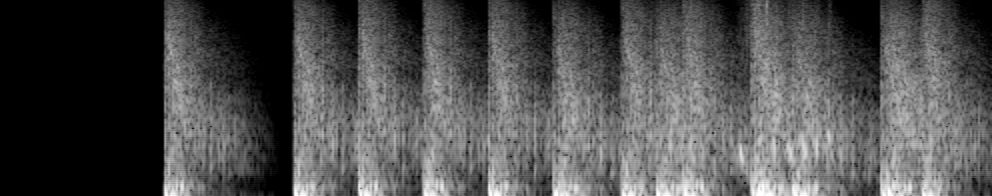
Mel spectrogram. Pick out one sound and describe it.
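Gunshots fire rapidly, one after another.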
